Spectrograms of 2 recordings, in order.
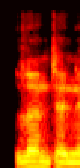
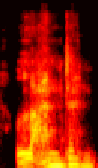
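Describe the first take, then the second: First: The word is said in the speaker's usual accent. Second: The word is said in an imitated London accent. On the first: "is how I would pronounce it in my normal accent" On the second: "I'm trying"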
